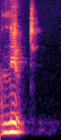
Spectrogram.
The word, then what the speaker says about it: Nut: that is the outside of Nut. And her name is spelled N-U-T, but it's pronounced Nut.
